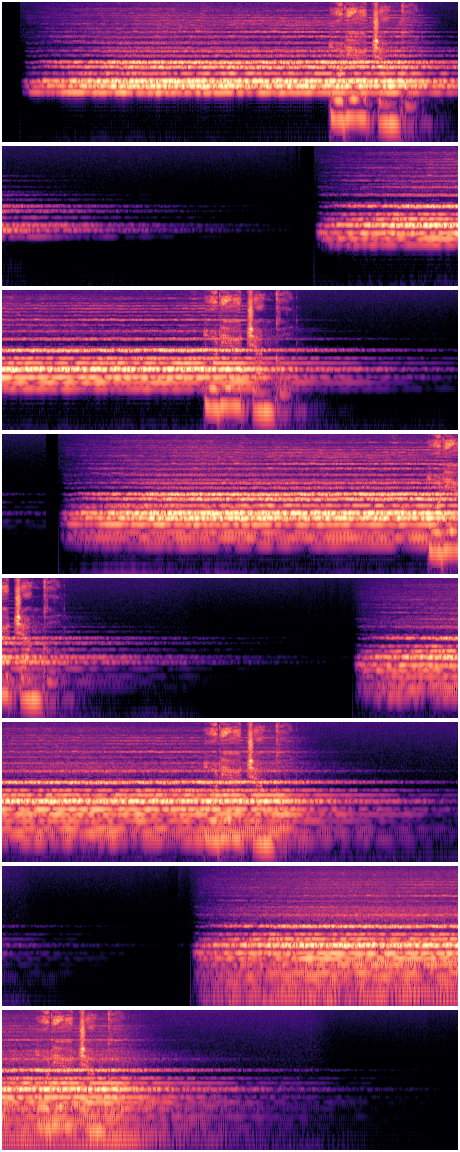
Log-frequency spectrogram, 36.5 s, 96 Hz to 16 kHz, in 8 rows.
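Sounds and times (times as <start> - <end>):
heaven angel choir singing: 0.2 - 5.6, 7.7 - 12.6, 14.3 - 19.6, 21.8 - 26.8, 29.3 - 34.4.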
